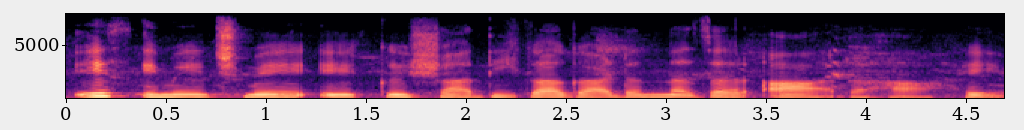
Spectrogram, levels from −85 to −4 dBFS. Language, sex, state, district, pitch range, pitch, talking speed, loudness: Hindi, female, Madhya Pradesh, Dhar, 185-210 Hz, 195 Hz, 140 wpm, -19 LUFS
